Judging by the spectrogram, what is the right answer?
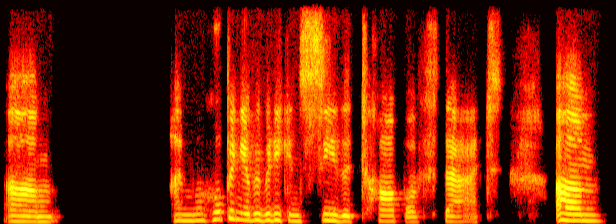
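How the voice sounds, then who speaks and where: Brief: middle-aged woman, academic speaker on a video call, halting delivery with frequent fillers, dull dry audio. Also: medium pitch, fairly even intonation, dry recording. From Pakistan. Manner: hesitant, many fillers and restarts. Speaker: academic lecturer. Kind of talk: online academic talk. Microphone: computer mic on a video call.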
